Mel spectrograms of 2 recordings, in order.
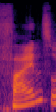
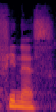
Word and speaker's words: Fiennes: Äh, Ralph Fiennes oder Ralph Fiennes? Ralph Fiennes, Fiennes, oder? Fiennes? Fiennes. Nein, Fiennes. Fiennes. Ich hätte Fiennes gesagt. Ja, Fiennes.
